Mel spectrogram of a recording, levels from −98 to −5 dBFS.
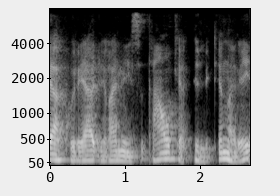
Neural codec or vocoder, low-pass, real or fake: codec, 16 kHz, 2 kbps, FunCodec, trained on Chinese and English, 25 frames a second; 7.2 kHz; fake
